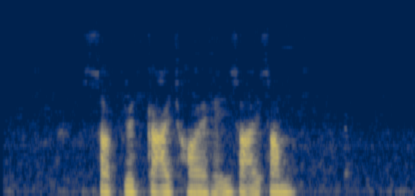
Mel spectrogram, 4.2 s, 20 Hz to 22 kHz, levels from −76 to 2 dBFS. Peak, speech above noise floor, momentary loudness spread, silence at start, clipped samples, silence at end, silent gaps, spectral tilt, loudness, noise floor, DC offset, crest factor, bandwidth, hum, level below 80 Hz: 0 dBFS; 40 dB; 6 LU; 1 s; under 0.1%; 1.2 s; none; -10 dB/octave; -18 LUFS; -57 dBFS; under 0.1%; 20 dB; 5.2 kHz; none; -54 dBFS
